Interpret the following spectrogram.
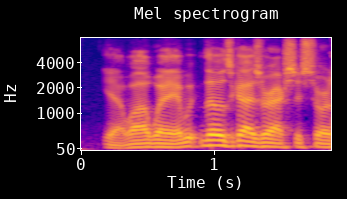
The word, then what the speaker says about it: Huawei: Yeah, Huawei. Those guys are actually sort of there. I don't know how you pronounce it, like Xiaomi or whatever that is.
